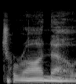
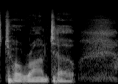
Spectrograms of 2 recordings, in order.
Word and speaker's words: Toronto: I was born in Toronto and Toronto is technically Toronto. That's what Toronto Canadians pronounce it. The second T is silent.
